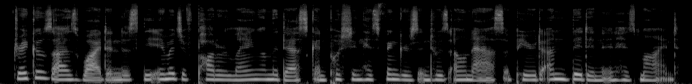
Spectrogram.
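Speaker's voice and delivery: ordinary delivery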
